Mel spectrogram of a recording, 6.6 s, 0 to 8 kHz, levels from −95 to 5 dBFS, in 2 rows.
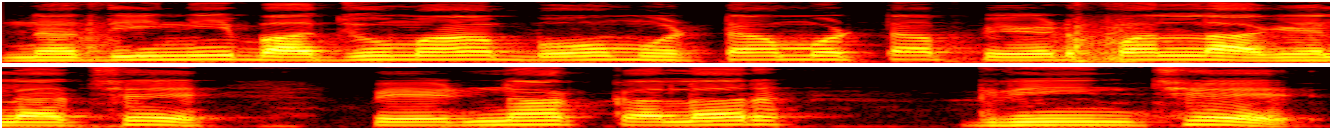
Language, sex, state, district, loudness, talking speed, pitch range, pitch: Gujarati, male, Gujarat, Valsad, -17 LUFS, 125 wpm, 155-180 Hz, 165 Hz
